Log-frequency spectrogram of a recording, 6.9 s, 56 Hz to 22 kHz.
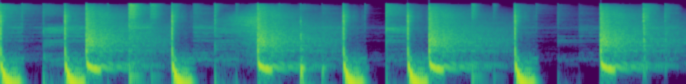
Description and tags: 140 dubstep loop 6
Genre: Dubstep drum loop
1, 140, 24, bits, BPM, drum, Dubstep, hard, high, kick, loop, punchy, quality, snare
